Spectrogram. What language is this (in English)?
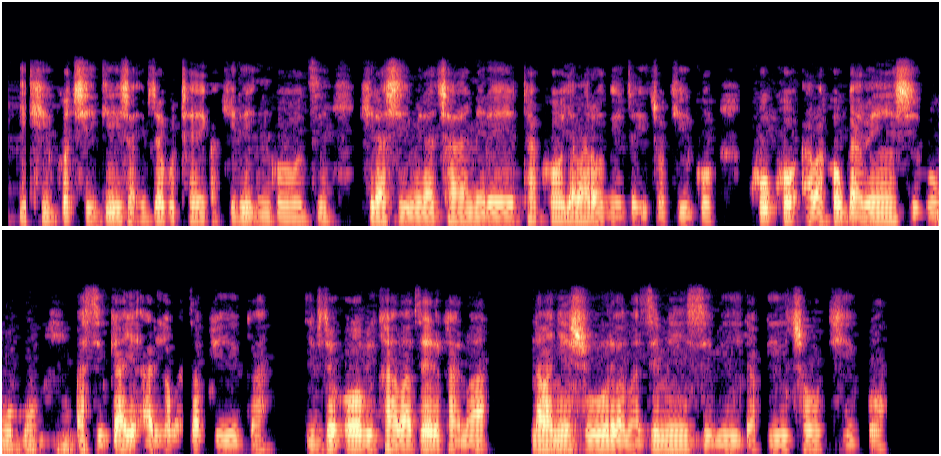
Rundi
